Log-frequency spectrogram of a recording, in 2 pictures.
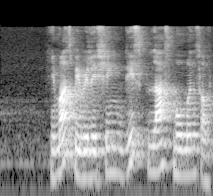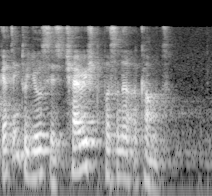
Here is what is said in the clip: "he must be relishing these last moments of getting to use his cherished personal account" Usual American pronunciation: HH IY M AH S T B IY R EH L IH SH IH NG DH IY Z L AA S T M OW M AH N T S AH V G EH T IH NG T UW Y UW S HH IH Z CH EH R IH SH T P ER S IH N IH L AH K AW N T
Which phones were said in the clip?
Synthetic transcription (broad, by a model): HH IY M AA S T B IY R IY L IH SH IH NG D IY S L AA S T M OW M AH N T S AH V G EH T IH NG T UW Y UW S HH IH S CH EH R IH SH T P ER S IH N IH L AH K AW N T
